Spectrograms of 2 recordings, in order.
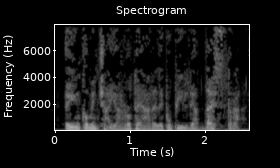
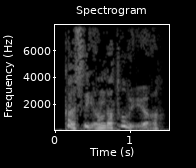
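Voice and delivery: higher, louder anxious question; worried lady; 12 semitones higher, 7 dB louder than usual. A narrator's reading. Geltrude asking the cook anxiously, high worried voice. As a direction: fret aloud to the cook. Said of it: "chiese al cuoco".

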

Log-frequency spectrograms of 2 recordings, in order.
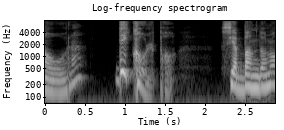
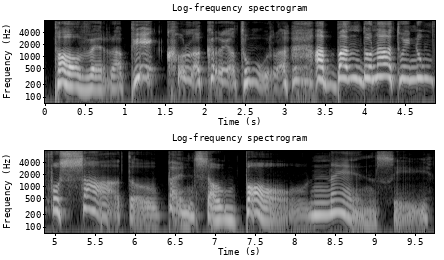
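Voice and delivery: mock pity; 5 semitones higher, slower than usual. A narrator's reading.

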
